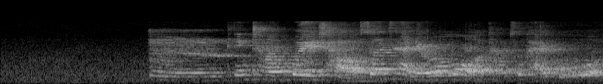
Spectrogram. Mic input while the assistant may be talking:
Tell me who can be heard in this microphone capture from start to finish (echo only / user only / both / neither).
echo only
